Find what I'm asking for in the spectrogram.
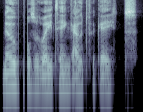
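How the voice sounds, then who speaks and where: Low-voiced man thinking aloud. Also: level tone, a little mellow, breathy edge, dry recording. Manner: thinks aloud with many pauses and fillers. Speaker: roleplay participant. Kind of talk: casual voice chat.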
